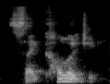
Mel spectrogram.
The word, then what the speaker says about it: psychology: Hemos visto también la de psychology, ¿no? No psychology, no con P.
